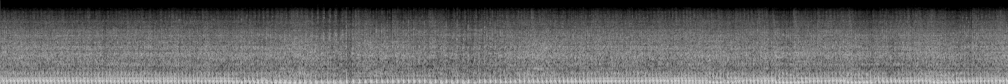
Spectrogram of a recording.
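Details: Abandoned tiller, first run on two-cycle gas while leaking fuel: uneven chugging with speed sagging and surging. It runs and revs only on choke, a sign of a clogged carburetor needing cleaning.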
